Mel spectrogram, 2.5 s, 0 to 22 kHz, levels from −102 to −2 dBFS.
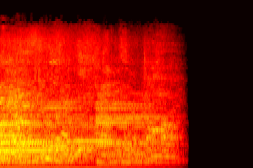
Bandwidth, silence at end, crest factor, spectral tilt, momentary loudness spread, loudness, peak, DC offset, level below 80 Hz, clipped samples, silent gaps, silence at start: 14 kHz; 0.7 s; 18 dB; -3.5 dB/octave; 13 LU; -34 LUFS; -16 dBFS; under 0.1%; -78 dBFS; under 0.1%; none; 0 s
